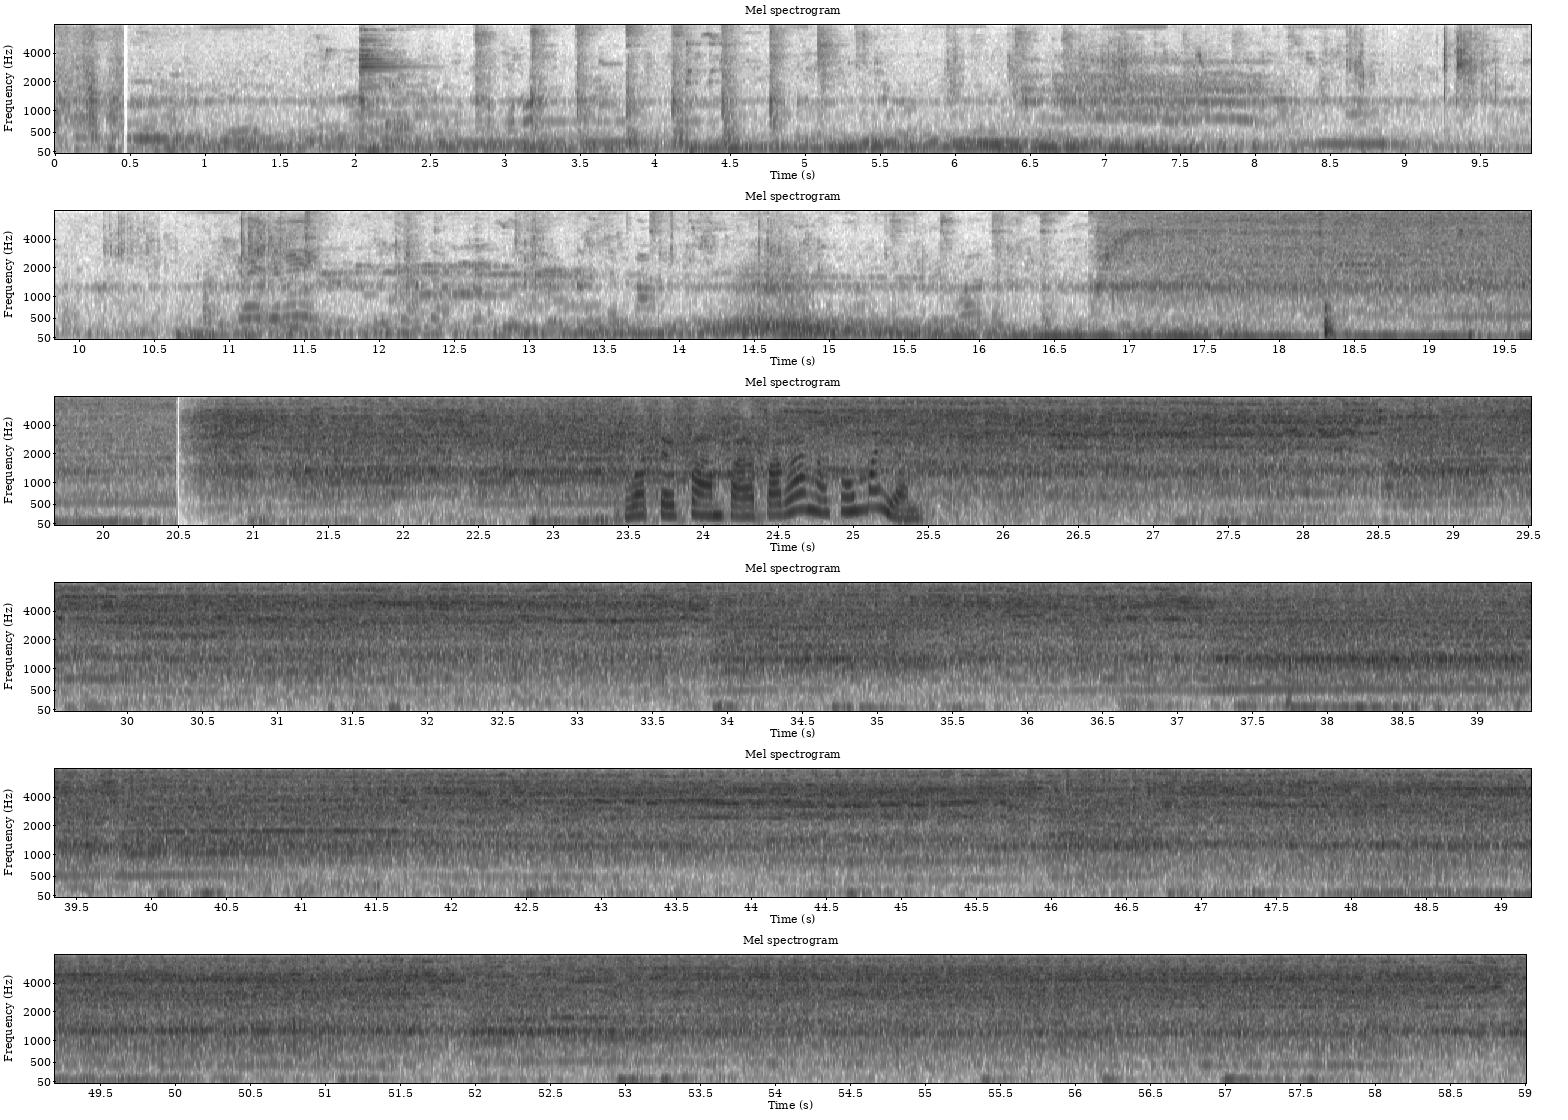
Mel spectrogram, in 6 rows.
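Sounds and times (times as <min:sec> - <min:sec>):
power tool whirring: 0:16.6 - 0:59.0.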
